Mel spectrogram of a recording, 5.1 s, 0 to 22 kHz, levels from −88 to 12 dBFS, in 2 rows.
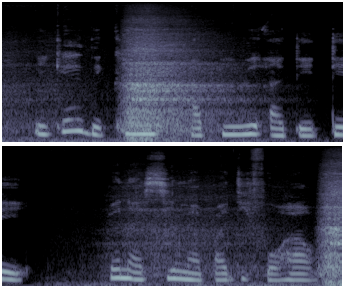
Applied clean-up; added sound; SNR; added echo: none; Breathing; 5 dB; none.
